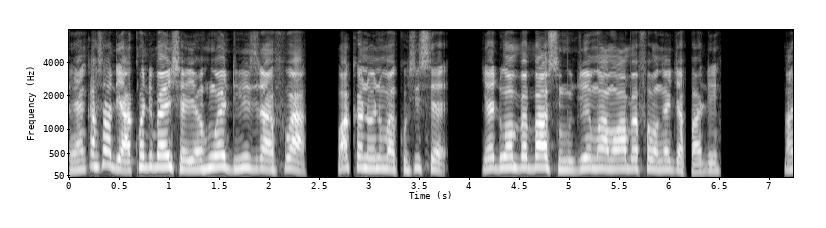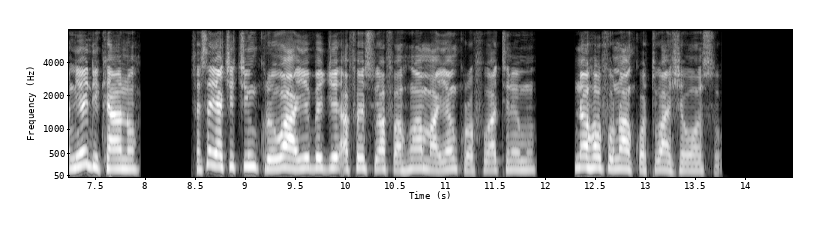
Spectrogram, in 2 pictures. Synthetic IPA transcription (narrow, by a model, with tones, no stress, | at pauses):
mɪ̃˨ɲã˨ŋkʰa˦sa˦dɪ˨a˨kʰʊ̃˦dɪ˦bæ˦i˦ɕɛ˨jɛ̃˨ɦũ˦æ˦du˨i˦s̬ɾa˦˨lfʊ˦a˨ | wɔ̃˦a˦kʰã˦nʊ̃˦˨˦nʊ̃˦mã˨kʰo˨s̬i˦sɛ˦ | jɛ˨˦dɪ˦wɔ̃˦m˦bɛ˦ba˦˨sũ˨mũ˨d͡ʑᶣu˦e˦mʊ̃˦a˨mã˨˦a˦bɛ˦fa˦wɔ̃˨nɛ˦d͡ʑa˨pʰa˨dɪ˦ | nã˨nɪ̃˦æ˦di˨kʰã˦nʊ̃˦ | sɛ˨sɛ˦jɛ˦t͡ɕʰɪ˦t͡ɕʰɪ˦ŋ̩˦kʰu˨ɾo˨wa˨jɛ˦be˦d͡ʑe˦a˨fɛ˦su˨a˨fa˨ɦʊ̃˦a˦mã˨jɛ˦ŋ̩˦kʰʊ˨ɾɔ˨fʊ˦a˨tʰɪ˦næ̃˦mũ˦ | nã˦ɦɔ˦fʊ˨nʊ̃˦ã˦˨ŋ˨kʰɔ˨tʰʊ˦a˦ɲ̩˨ɕɛ˦wɔ̃˦n̩˦sʊ̰˨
